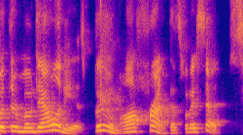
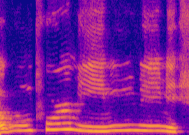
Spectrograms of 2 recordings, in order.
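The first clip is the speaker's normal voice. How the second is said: drawn-out, higher, whiny poor me; mock whiny self-pity; 5 semitones higher, 4 dB quieter, slower than usual. Therapist mocks a client who just complains on the couch, slow whiny voice. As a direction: lay the self-pity on thick.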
